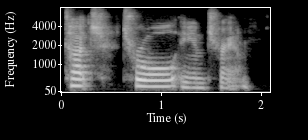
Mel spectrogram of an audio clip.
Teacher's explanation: the place of articulation is alveolar and what this means is that the blade of the tongue makes contact with the alveolar ridge when we're producing the sound · contact with the alveolar ridge when we're producing the sound next the manner of articulation is a stop and that means that the airflow is stopped when producing this sound or this phoneme and lastly this is a voiceless aspirated consonant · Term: t consonant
